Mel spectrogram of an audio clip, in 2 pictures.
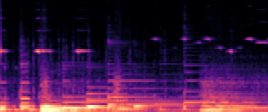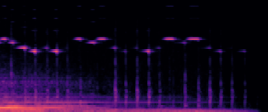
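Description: Closing bars of an accordion, acoustic guitar and double bass trio: a few last notes, then a final chord from about three seconds in that slowly fades away. Short high chirping notes sound over the fading chord.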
